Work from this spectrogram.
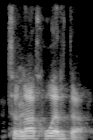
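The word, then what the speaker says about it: Tenoch Huerta: The guy who played Namor, who I can't pronounce his name. Tanac Huerta.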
